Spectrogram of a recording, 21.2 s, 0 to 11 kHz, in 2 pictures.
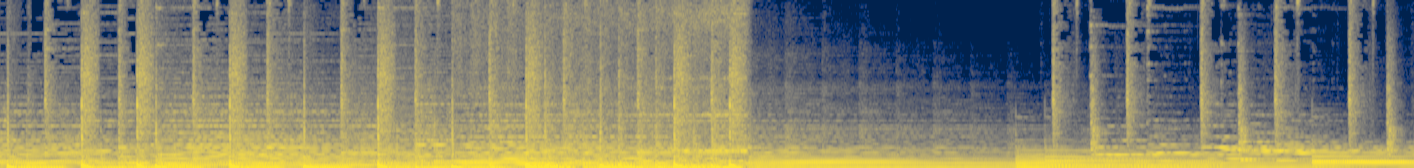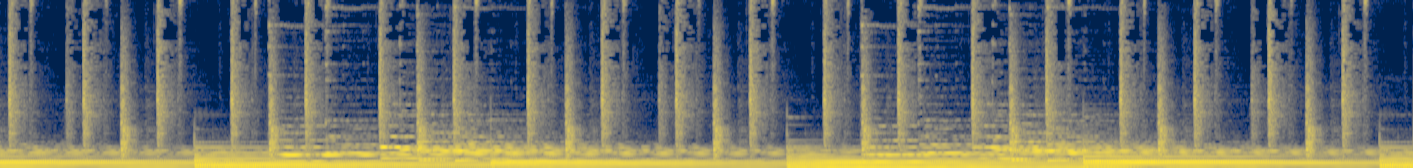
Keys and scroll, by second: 19.2 typing.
